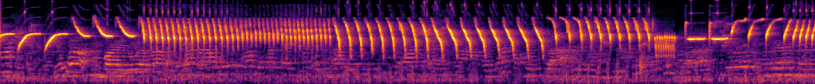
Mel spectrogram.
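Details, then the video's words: Canary singing vigorously, recorded as a master song for training other canaries, with long, tightly packed rolls. Clear whistled sweeps open into long, fast, evenly spaced trills and rapid descending note series, ending in a short buzzy note and renewed sweeps. "suara burung kenari GACOR ngerol PANJANG seept rapat || kenari lain ikut EMOSI"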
